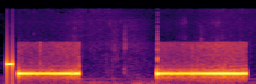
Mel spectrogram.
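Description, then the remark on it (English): An outgoing phone call to a car dealership: a quick high beep, then two long, steady buzzing ring tones separated by a second of silence, loud and clear with no voices. “a car dealership and we kept calling them back over and over again.”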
